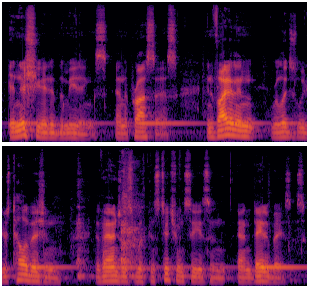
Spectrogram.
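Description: A man with a fairly low voice talks earnestly, with a preacherly rhythm, building his points in repeated phrases. He speaks as a guest on a discussion panel. Steady noise runs underneath the recording. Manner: earnest, preacherly cadence, tells jokes. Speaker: guest author.

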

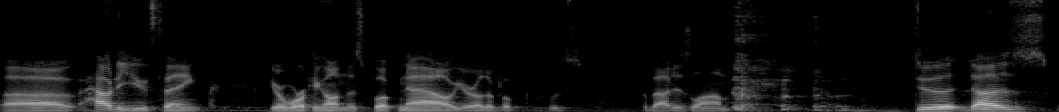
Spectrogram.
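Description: Man, very deep voice, moderator, probing, long framing questions. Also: unhurried, pauses often. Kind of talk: panel discussion.

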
